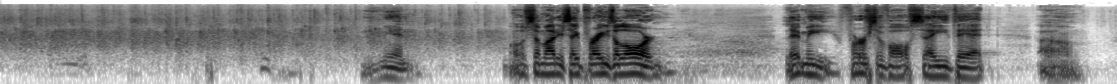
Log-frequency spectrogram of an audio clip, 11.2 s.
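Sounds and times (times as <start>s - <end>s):
audience applause: 0.0s - 7.6s
speech: 3.6s - 4.2s, 5.2s - 6.7s, 7.8s - 10.9s.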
